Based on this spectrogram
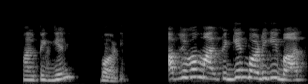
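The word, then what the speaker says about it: Malpighian: बताइए मान बडी और मान बॉडी ववर य प्रोनाउंस ठीक है माल पियन बॉडी अब जब हम माल पियन बॉडी की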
